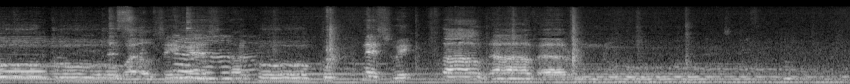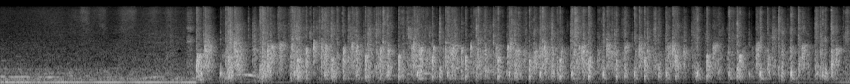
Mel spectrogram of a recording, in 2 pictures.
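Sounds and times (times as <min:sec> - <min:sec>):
held musical note: 0:00.0 - 0:09.7
low hum: 0:00.0 - 0:10.4
audience clapping: 0:03.2 - 0:03.5, 0:10.4 - 0:17.0.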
